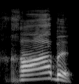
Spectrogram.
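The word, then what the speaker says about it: خواب: अब उसके बाद देखिए ख्वाब में क्या हो रहा है यहां खाब भाव जो ये साइलेंट है ये वो मॉड्यूल की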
